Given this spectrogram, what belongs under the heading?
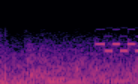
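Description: A telephone rings back after a number is redialed from a public call booth, with a short run of pulsed electronic ring tones starting partway through, clear and moderately faint.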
